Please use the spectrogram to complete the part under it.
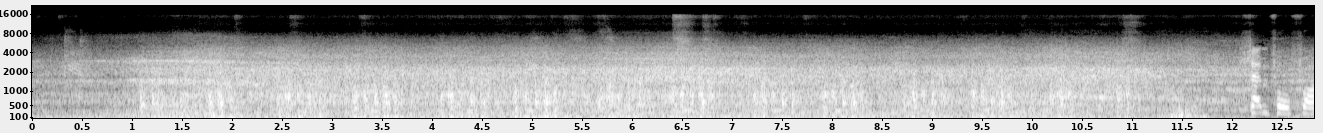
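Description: An electric train rushes past close by with a loud roar.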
